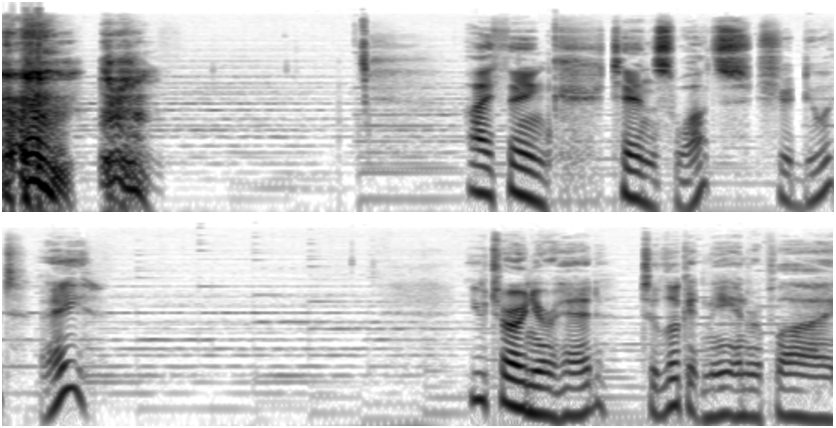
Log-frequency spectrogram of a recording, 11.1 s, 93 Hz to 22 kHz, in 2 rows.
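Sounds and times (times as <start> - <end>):
exaggerated gravelly throat clearing: 0.0 - 1.1
speech: 0.2 - 1.0, 3.1 - 6.2, 8.7 - 11.0.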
